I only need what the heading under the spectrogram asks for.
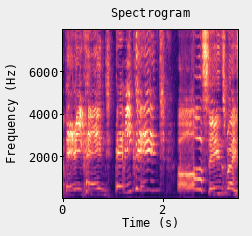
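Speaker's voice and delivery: slow sneering mimic of the commenter, rising high on the second cringe; mocking commenter. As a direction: drag it out like a whiny troll, pitch jumping up at the end. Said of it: "and he's going".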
